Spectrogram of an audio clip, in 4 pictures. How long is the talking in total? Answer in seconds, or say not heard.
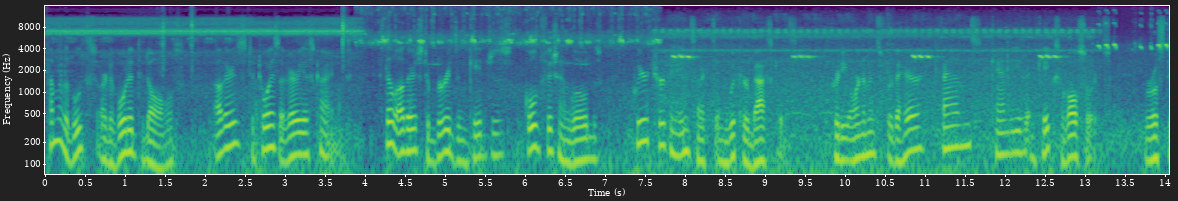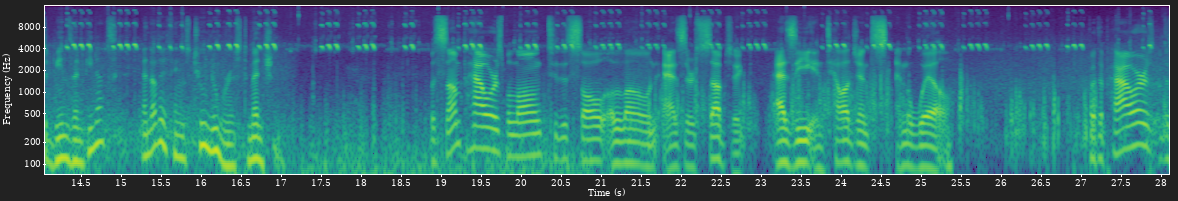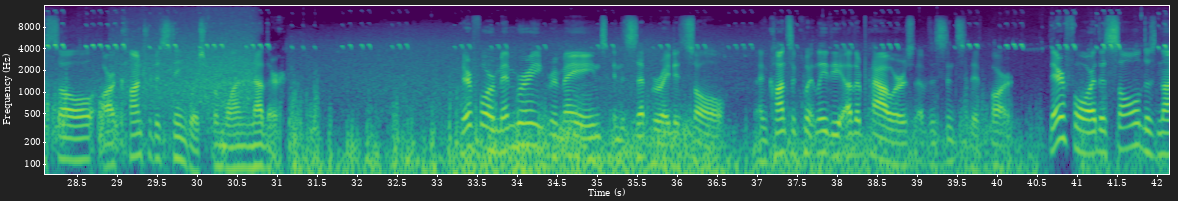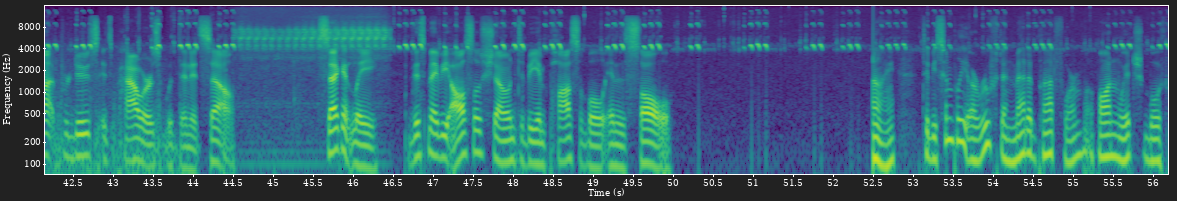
47 s.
